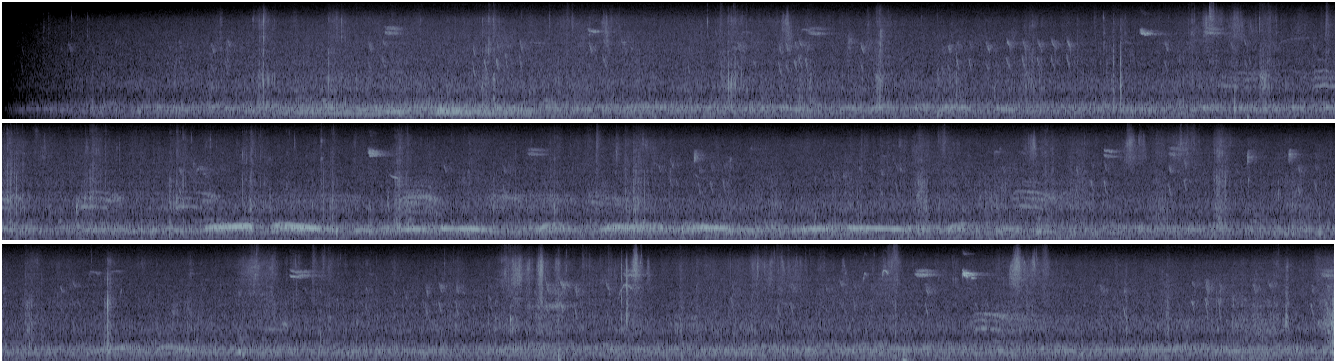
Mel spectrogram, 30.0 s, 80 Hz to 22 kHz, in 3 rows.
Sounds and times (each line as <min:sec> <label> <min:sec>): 0:00.0 light wind blowing through adjacent trees and bushes 0:29.9
0:01.7 Horse grazing on grass 0:29.9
